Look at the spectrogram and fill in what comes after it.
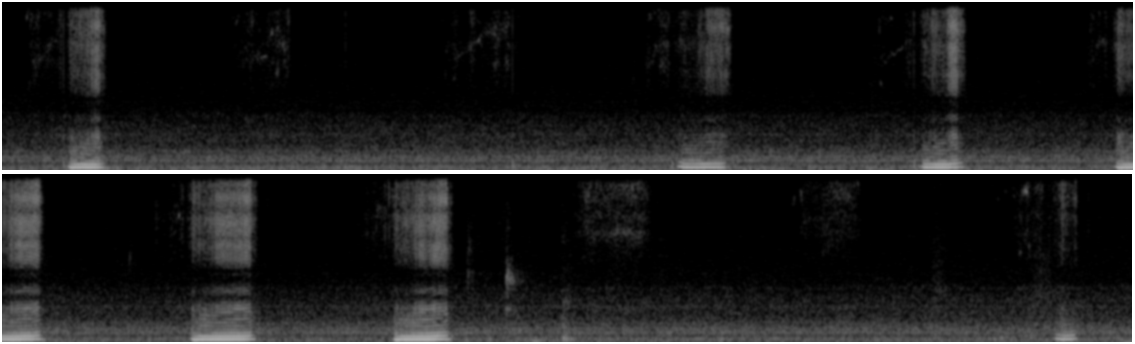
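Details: Lulu, a pet Netherland Dwarf rabbit, snores in her sleep. Brief squeaky, nasal puffs come in a fairly even run roughly every one and a half seconds, then a pause before a last soft snort, against a quiet indoor background.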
